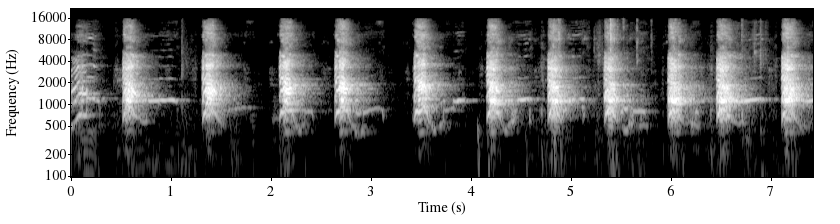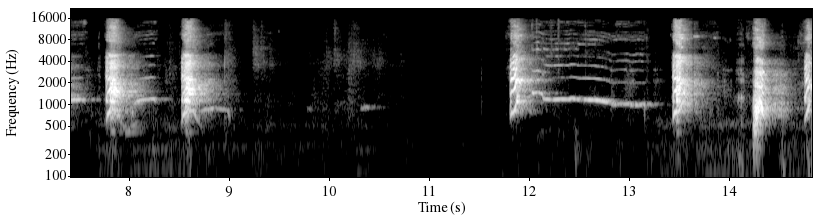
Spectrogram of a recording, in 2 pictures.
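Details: Indoor Cavalier King Charles Spaniel, kitchen setting, cloudy Monday morning: a fast, steady run of about thirteen sharp barks in nine seconds, a pause, then a drawn-out whine followed by two more barks.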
